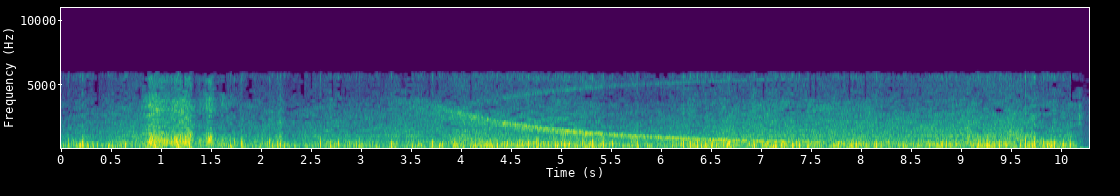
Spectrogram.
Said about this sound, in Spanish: Igual que en este caso, que estamos hablando de otra tormenta, esta vez obtenida en Reno, y se puede decir que son coros de una tormenta magnética, porque ni más ni menos así sonaría un viento solar de 44 kilohercios.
